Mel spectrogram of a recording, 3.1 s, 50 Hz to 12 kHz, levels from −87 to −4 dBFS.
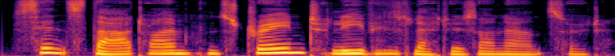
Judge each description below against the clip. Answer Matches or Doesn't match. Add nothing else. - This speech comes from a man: Doesn't match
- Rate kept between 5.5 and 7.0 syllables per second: Matches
